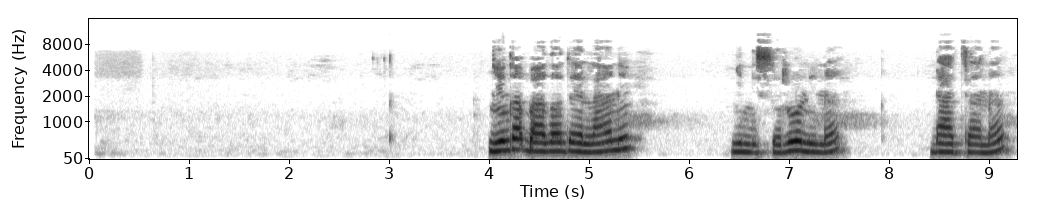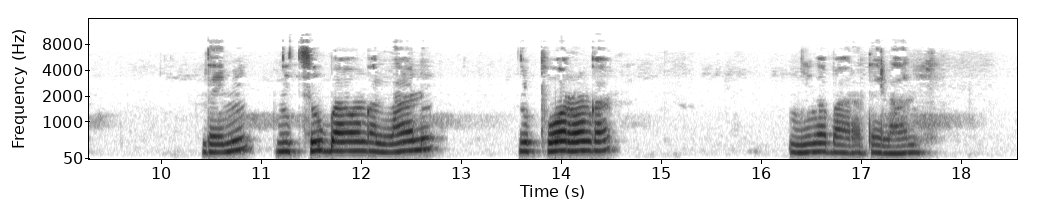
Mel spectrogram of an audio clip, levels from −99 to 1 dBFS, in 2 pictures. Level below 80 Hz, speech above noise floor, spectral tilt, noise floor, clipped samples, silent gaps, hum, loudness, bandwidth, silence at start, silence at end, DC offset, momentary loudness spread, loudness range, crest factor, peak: -68 dBFS; 61 dB; -5 dB/octave; -76 dBFS; under 0.1%; none; none; -17 LUFS; 9 kHz; 4 s; 0.85 s; under 0.1%; 13 LU; 8 LU; 20 dB; 0 dBFS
